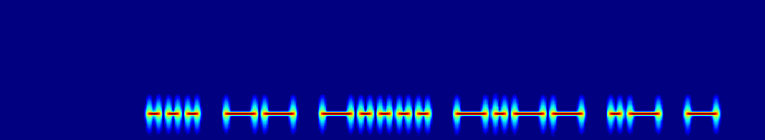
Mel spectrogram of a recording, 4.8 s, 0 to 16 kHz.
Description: Morse code, heard as a keyed tone, about 20 wpm, 700 Hz. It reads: SM6YAT
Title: DXCC-100 Call Signs - 6 Characters - Repeated 2x - 20wpm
